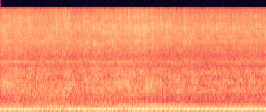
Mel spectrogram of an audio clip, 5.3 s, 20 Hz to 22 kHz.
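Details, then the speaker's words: 2008 Harley-Davidson FLHT Electra Glide Standard, just after first cold start following winter storage: lumpy potato-potato V-twin idle, steady and even with no knocks; healthy. "it is running like a true Harley let's see how it sounds"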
